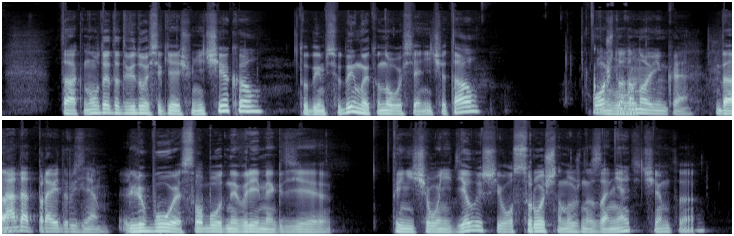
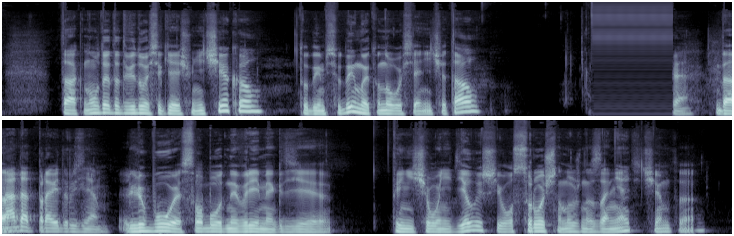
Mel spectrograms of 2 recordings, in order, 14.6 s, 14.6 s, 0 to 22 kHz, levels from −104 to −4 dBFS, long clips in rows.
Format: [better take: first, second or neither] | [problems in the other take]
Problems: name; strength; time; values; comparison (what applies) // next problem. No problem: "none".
first | audio freezing; at 6 s for 1 s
